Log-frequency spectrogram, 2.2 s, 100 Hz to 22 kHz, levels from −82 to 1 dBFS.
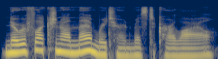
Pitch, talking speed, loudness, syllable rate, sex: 165 Hz, 190 wpm, -18 LUFS, 6.2 syllables/s, female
